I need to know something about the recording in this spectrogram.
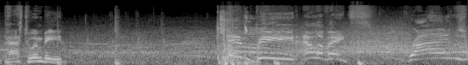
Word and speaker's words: Grimes: Grimes rhymes with dimes, on time right there.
